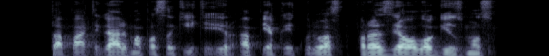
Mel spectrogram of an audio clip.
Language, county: Lithuanian, Kaunas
